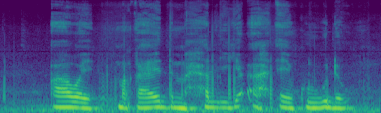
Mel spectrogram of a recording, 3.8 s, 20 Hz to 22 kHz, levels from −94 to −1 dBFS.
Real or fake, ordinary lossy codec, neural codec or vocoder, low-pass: real; none; none; none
